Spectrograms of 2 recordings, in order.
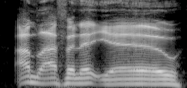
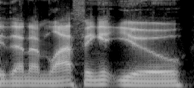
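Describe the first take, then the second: First: Louder, higher, drawn-out "laughing at you"; "I'm laughing at you" slowed and punched up; emphatic repeat. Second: Said in the usual way. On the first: Retold or imitated. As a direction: stretch out "you" and push it louder.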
